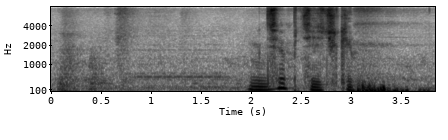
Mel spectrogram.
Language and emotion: Russian, sad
